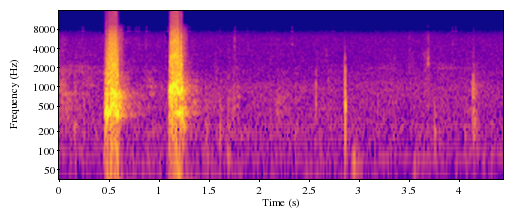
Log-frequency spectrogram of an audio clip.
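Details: St. Bernard puppy, four months old, outdoors barking at a large green caterpillar; two loud abrupt barks close together, then only faint small clicks and taps.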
